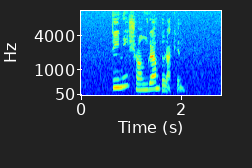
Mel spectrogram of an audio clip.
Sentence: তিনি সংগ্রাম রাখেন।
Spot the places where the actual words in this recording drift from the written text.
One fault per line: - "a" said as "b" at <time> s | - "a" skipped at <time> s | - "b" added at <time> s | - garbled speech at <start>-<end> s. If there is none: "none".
none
